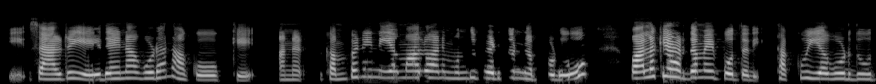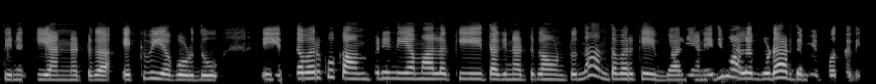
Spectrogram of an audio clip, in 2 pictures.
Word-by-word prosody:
ఈ -, -, -9 dB, 0.2 s
సాలరీ 245 Hz, +3 st, +5 dB, 0.2 s
ఏదైనా 265 Hz, +4 st, +3 dB
గూడా 290 Hz, +3 st, 0 dB
నాకు 235 Hz, -4 st, -2 dB, 0.2 s
ఓకే 205 Hz, -, -5 dB, 0.4 s
అన్న. 220 Hz, 0 st, -5 dB, 0.4 s
కంపెనీ 330 Hz, +9 st, -1 dB
నియమాలు 310 Hz, +1 st, +2 dB
అని 300 Hz, -1 st, -2 dB
ముందు 280 Hz, +3 st, -6 dB
పెడుతున్నప్పుడు. 285 Hz, -, -1 dB, 0.7 s
వాళ్ళకె 365 Hz, +6 st, +8 dB
అర్థమైపోతది. 275 Hz, -8 st, +2 dB, 0.2 s
తక్కువ 240 Hz, +6 st, -4 dB
ఇయ్యగూడదు 255 Hz, -2 st, +1 dB, 0.2 s
తినకి 225 Hz, 0 st, -5 dB
అన్నట్టుగా 215 Hz, 0 st, -3 dB, 0.2 s
ఎక్కువ 285 Hz, -10 st, -11 dB
ఇయ్యగూడదు. 225 Hz, -, 0 dB, 0.6 s
ఈ -, -, +1 dB
ఎంతవరకు 290 Hz, -4 st, -1 dB
కంపెనీ 265 Hz, +2 st, -2 dB
నియమాలకి 260 Hz, -1 st, 0 dB, 0.2 s
తగినట్టుగా 235 Hz, 0 st, -2 dB
ఉంటుందో 235 Hz, -, -5 dB
అంతవరకే 250 Hz, 0 st, -2 dB
ఇవ్వాలి 215 Hz, +2 st, -6 dB
అనేది 230 Hz, -, -5 dB
వాళ్ళకి 270 Hz, -6 st, +1 dB
గూడా 290 Hz, +4 st, +4 dB
అర్థమైపోతది. 225 Hz, -, -8 dB
260 Hz, 110 wpm, -23 LUFS, 235-300 Hz, 0.7 s, వాళ్ళకె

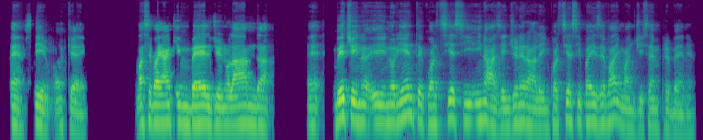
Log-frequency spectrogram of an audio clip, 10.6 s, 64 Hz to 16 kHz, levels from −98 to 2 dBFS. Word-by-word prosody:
Eh, 120 Hz, -4 st, +1 dB
sì 125 Hz, -3 st, -1 dB
okay. 100 Hz, -4 st, -5 dB, 0.8 s
Ma 125 Hz, +1 st, +3 dB
se 125 Hz, -, -2 dB
vai 130 Hz, -1 st, +6 dB
anche 130 Hz, +1 st, +4 dB
in 125 Hz, -2 st, 0 dB
Belgio, 125 Hz, -1 st, +5 dB
in 115 Hz, -1 st, +1 dB
Olanda, 120 Hz, -2 st, +1 dB, 0.5 s
eh. 115 Hz, -1 st, -7 dB, 0.2 s
Invece 155 Hz, +3 st, +6 dB
in 135 Hz, -2 st, +2 dB, 0.2 s
in 130 Hz, +1 st, 0 dB
Oriente 150 Hz, +2 st, +1 dB
qualsiasi 135 Hz, +2 st, -2 dB
in 145 Hz, +2 st, 0 dB
Asia 115 Hz, -6 st, -1 dB
in 110 Hz, -, -4 dB
generale, 120 Hz, -2 st, -2 dB
in 110 Hz, 0 st, -6 dB
qualsiasi 135 Hz, +4 st, -3 dB
paese 130 Hz, -1 st, -2 dB
vai 145 Hz, +3 st, -2 dB
mangi 105 Hz, -3 st, -6 dB
sempre 110 Hz, -1 st, -8 dB
bene. 90 Hz, -1 st, -9 dB
125 Hz, 160 wpm, -22 LUFS, 115-135 Hz, 0.8 s, vai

